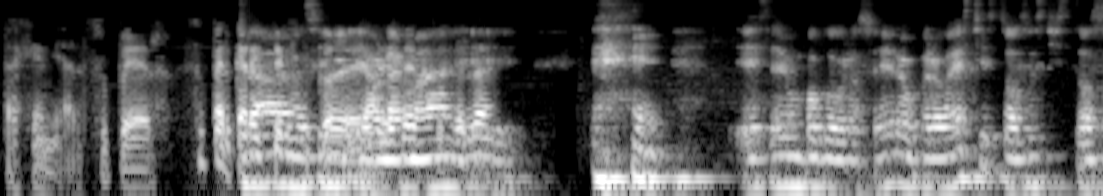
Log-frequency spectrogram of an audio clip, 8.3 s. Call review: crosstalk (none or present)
present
